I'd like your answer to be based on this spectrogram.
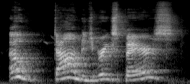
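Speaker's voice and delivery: very high, loud, hopeful asking; eager Axel voice. Acted. Axel asks Dom for spare sandwiches, high eager voice. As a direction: ask excitedly in a high voice.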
